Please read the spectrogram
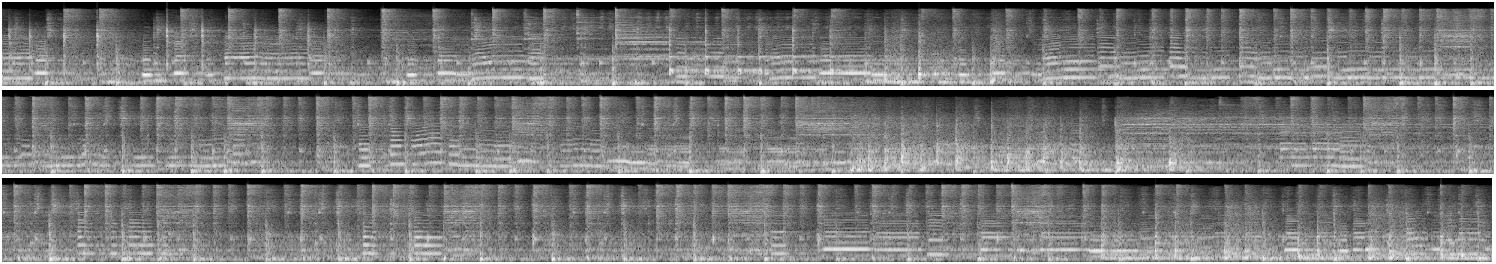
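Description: A saxophone and a drum kit play jazz live together: the saxophone carries a melody of held and moving notes over busy snare, bass drum and cymbal playing.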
